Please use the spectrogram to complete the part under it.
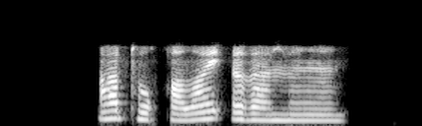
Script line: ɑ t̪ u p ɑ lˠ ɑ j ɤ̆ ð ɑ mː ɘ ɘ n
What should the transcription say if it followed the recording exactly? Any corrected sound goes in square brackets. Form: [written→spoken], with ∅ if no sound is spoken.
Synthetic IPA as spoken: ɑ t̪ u [p→q] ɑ lˠ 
